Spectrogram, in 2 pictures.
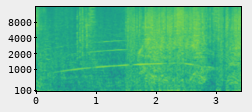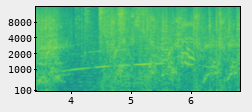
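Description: Video game gunfire and explosions crackle in quick bursts.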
